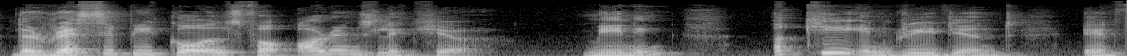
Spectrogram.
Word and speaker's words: liqueur: alcohol World example one she sipped a cherry lure after dinner meaning a sweet flavored alcoholic drink example two the recipe calls for orange lure meaning a key ingredient in fancy cocktails example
